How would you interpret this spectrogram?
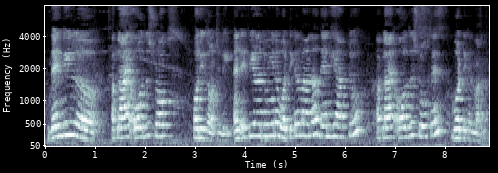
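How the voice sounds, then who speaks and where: Lady teaching a craft class online, kinda high voice, slow step by step talk, super echoey and far from the mic. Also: animated, a little mellow. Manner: slow instructional, checks audibility with attendees. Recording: distant echoey room mic.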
